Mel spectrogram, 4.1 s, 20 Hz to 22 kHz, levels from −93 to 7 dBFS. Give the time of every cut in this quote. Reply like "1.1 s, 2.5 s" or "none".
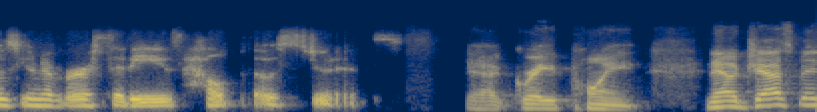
none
